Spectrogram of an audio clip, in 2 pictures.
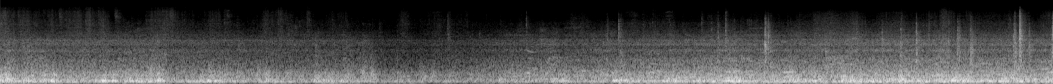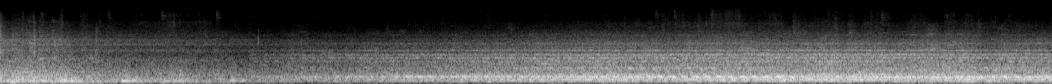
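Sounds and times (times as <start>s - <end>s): train rumble inside carriage: 0.0s - 21.0s
wheels clicking over rail joints: 5.2s - 13.2s.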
